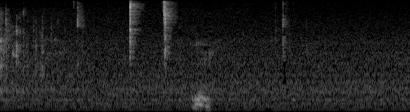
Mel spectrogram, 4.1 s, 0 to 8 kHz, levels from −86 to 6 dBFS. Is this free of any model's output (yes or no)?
yes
